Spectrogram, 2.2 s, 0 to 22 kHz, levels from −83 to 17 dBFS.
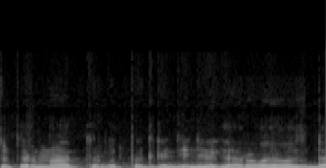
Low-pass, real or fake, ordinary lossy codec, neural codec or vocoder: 14.4 kHz; real; Opus, 16 kbps; none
